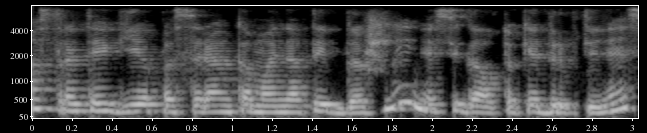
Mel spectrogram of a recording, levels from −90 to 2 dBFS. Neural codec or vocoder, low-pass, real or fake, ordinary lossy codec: none; 7.2 kHz; real; Opus, 24 kbps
